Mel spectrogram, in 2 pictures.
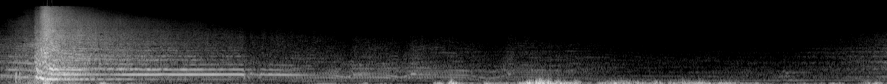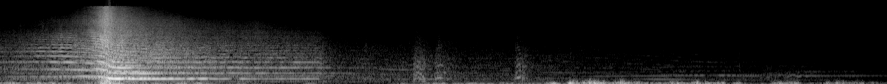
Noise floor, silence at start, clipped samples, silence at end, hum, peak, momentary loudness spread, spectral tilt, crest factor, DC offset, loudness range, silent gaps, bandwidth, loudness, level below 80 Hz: -48 dBFS; 0 s; under 0.1%; 0.25 s; none; 0 dBFS; 28 LU; -3.5 dB/octave; 20 dB; under 0.1%; 23 LU; none; 16 kHz; -15 LUFS; -30 dBFS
